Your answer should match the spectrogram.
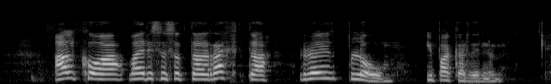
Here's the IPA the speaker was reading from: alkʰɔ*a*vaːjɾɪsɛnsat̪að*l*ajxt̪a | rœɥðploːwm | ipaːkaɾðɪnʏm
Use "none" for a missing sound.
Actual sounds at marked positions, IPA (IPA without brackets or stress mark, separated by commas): a, r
